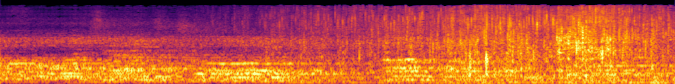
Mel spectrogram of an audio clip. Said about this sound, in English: I was in the middle of making some supper. You can hear the sauce bubbling in the frying pan.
